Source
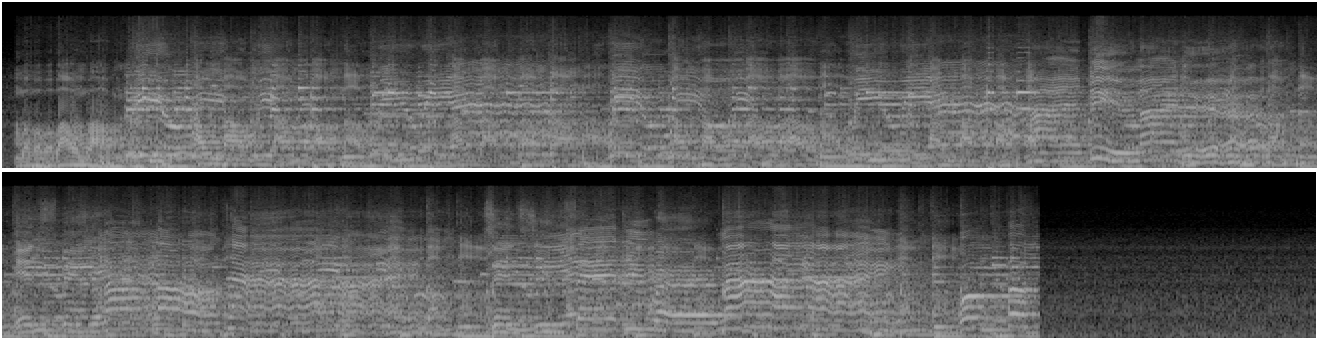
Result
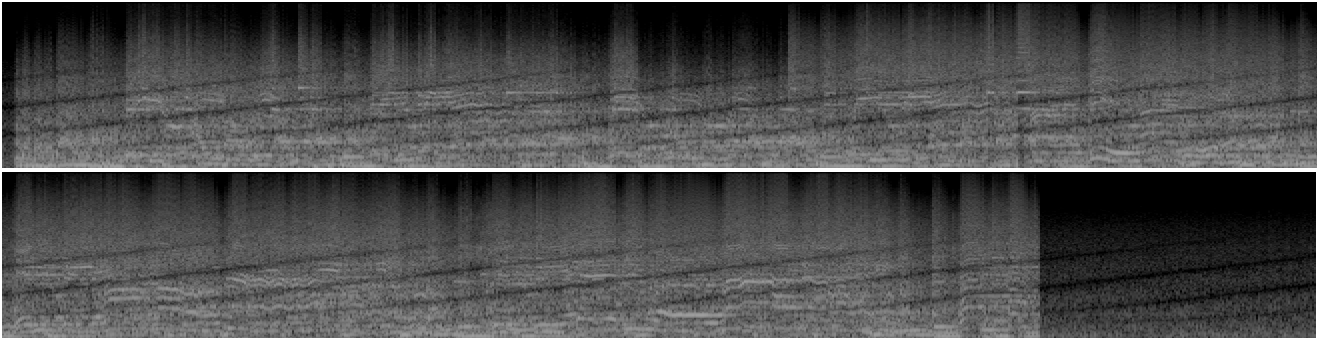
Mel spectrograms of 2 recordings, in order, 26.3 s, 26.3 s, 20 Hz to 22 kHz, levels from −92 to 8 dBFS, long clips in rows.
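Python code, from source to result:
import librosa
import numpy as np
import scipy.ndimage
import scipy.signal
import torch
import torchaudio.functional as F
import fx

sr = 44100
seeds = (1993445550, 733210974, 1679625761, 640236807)

y = fx.halfwave_hold(x, sr)
y = fx.lowpass(y, sr, hz=fx.steps((0.0, 3100.0), (6.35, 1600.0), (7.86, 5900.0)), slope=12)
y = np.clip(y, -10.0 ** (-23.5 / 20.0), 10.0 ** (-23.5 / 20.0))
y = fx.notch_cascade(y, sr, direction='rising', hz=0.41)
y = y * 10.0 ** (-6.0 / 20.0)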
